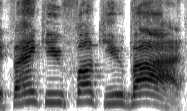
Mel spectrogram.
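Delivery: high, brisk sign-off in imitation; Jim Cornette. Podcaster imagining the rival's sign-off, high imitated dismissal. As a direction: raise the voice for a mock dismissal. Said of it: "he might say this and say".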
